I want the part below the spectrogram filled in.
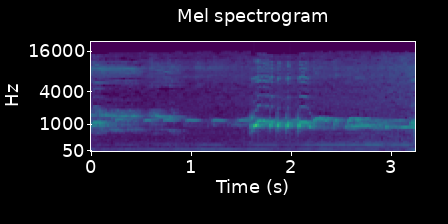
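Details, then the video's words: Local Mojopahit zebra dove, found wild as a chick and reared by hand, a champion in Javanese contests. A soft steady coo breaks into a rapid pulsing trill, then a smooth held tone, over a low hum. "suara perkutut lokal mojopahit sang juara lomba gacoran"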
